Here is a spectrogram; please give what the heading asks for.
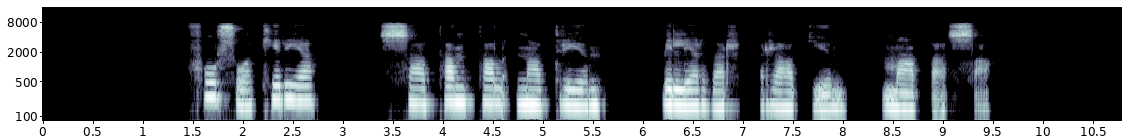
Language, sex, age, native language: Icelandic, female, 30-39, Portuguese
